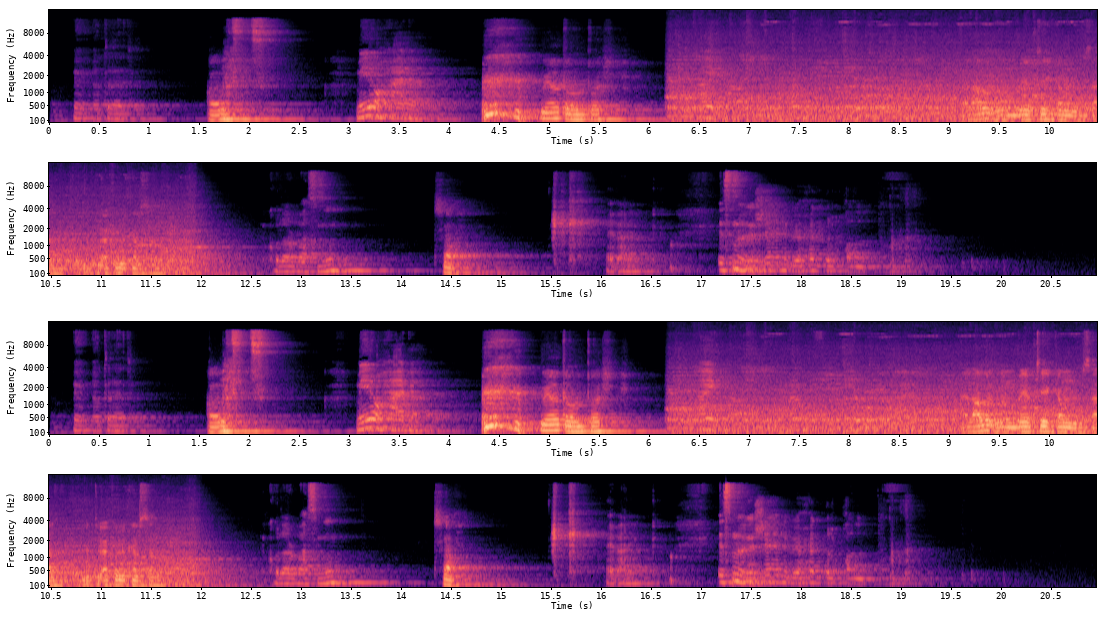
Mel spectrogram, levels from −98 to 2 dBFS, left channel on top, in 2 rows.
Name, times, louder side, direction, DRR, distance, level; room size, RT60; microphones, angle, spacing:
voice 1, 0.2-0.8 3.1-3.7 6.5-6.8 7.2-8.5 12.7-13.4 15.5-15.8 16.0-16.4 16.8-19.1, right 2 dB, 35° right, 4 dB, 1.3 m, -34 dB
voice 2, 1.6-2.1 4.3-5.6 8.1-8.7 9.1-11.6 14.3-14.6, right 3 dB, 70° right, 6 dB, 0.6 m, -22 dB
sound 1, 6.2-12.0, equal, 10° left, 1.9 m, -28 dB
22.0 x 11.0 x 2.5 m, 1.5 s
head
